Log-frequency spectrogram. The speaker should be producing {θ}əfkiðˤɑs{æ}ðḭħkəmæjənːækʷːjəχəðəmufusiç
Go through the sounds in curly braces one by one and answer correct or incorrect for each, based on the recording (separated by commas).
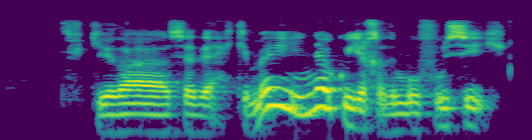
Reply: correct, correct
